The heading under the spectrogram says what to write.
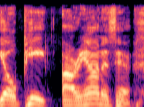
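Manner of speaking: ordinary delivery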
